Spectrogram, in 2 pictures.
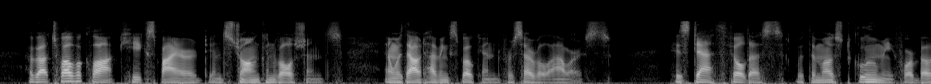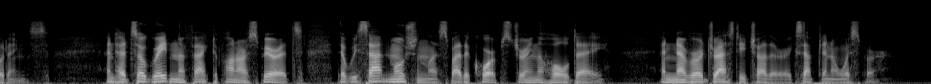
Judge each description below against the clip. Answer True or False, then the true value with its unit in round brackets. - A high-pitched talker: False (100 Hz)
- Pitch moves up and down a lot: False (3.3 semitones)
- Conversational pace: True (170 wpm)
